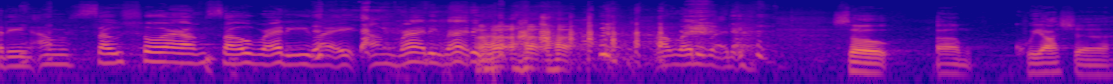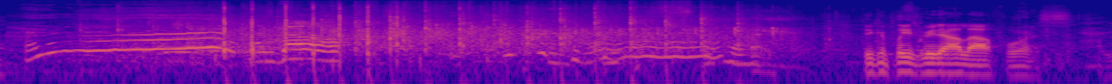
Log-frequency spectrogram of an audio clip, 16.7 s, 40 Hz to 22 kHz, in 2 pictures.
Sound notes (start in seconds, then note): 2.4 all laughing; 12.0 audience clapping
